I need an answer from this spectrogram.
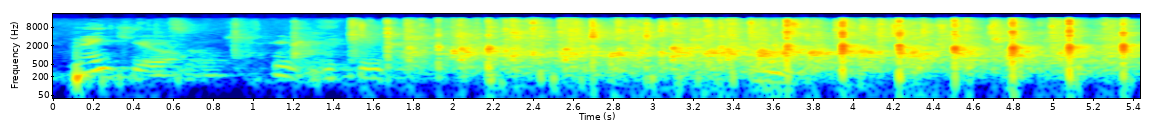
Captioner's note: audience applauding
